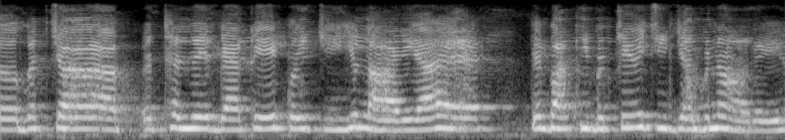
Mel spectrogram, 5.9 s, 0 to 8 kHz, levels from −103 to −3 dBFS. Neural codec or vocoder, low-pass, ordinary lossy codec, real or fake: codec, 44.1 kHz, 3.4 kbps, Pupu-Codec; 7.2 kHz; none; fake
